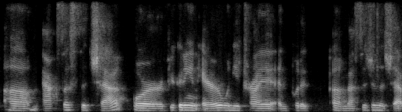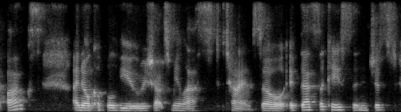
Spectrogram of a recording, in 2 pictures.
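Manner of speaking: ordinary talk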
